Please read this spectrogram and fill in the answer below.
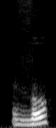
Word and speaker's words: vos: for this word, no, you don't pronounce the final S, vos, you don't pronounce it, leur.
